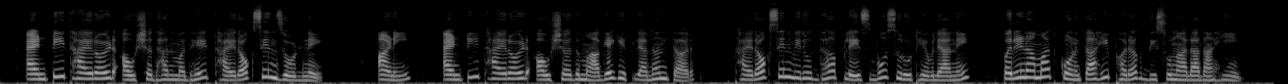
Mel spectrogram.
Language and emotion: Marathi, neutral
